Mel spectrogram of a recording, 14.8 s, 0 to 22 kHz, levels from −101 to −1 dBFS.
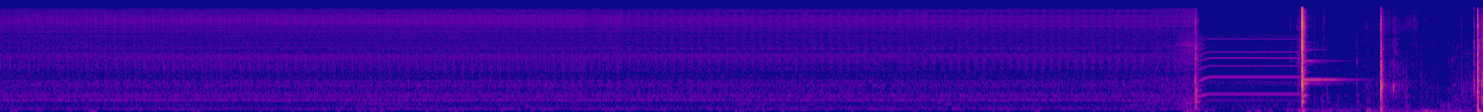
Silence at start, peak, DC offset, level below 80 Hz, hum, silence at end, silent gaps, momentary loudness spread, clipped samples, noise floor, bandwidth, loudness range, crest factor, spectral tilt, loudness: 13 s; -2 dBFS; under 0.1%; -82 dBFS; none; 1.75 s; none; 35 LU; under 0.1%; -75 dBFS; 16 kHz; 28 LU; 48 dB; 2 dB/octave; -34 LUFS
